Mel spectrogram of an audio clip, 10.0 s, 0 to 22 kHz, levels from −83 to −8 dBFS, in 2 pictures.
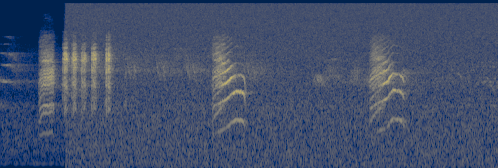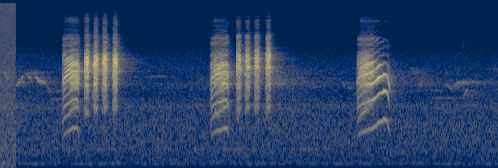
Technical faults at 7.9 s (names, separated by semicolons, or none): none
